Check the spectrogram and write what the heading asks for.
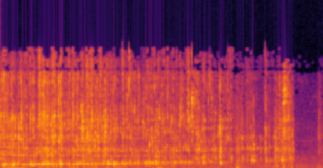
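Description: Water pouring into a glass mason jar over ice, the pitch of the filling sound rising steadily as the jar fills. The flow stops shortly before the end.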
